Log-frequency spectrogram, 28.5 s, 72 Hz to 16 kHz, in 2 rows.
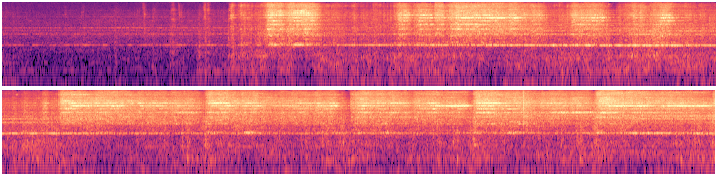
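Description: SBB RABe 501 Giruno electric multiple unit departing slowly across the station tracks. It grows louder about four seconds in as the train comes close. High-pitched wheel squeal comes and goes over a steady high tone, a low rumble and occasional clicks from the wheels over the rail joints.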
